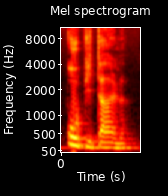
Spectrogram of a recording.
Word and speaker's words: hôpital: Le O avec l'accent circonflexe des mots hôpital et hôtel sera très fermé.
